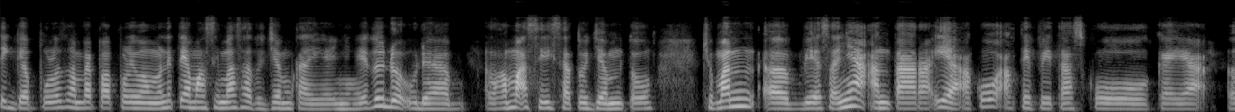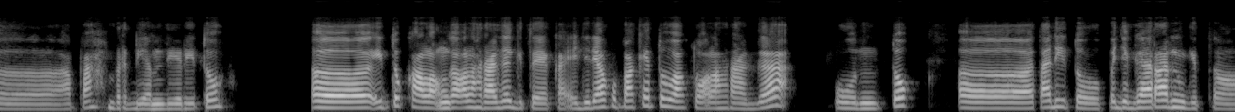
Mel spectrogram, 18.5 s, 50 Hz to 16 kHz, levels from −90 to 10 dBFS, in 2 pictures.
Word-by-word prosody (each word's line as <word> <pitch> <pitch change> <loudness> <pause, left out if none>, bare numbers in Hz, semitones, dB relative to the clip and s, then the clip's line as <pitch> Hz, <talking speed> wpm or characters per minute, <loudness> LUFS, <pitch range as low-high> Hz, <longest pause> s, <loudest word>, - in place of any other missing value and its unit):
30 185 -1 -4
sampai 195 -1 -1
45 185 -1 -2
menit 200 +3 -3
ya 205 - +3
maksimal 195 0 0
1 200 -4 -5
jam 180 -1 -2
kayaknya. 160 0 -5
Itu 250 +4 -1
udah 210 -3 +2
udah 170 -1 -2 0.4
lama 190 +4 +3
sih 190 - -3
1 175 +1 -2
jam 170 0 0
tuh. 180 +2 -5 0.4
Cuman 205 +3 +5 0.2
e 175 - -1 0.2
biasanya 180 +7 +1 0.2
antara, 175 -1 +3
iya 210 - +3
aku 225 - -9
aktivitasku 175 -1 -6 0.4
kayak, 165 -1 -2 0.2
eee, 155 -1 -6
apa 195 - -3 0.2
berdiam 165 -3 -4
diri 165 0 -4
tuh, 220 +2 0 0.7
eee 195 -1 +8
itu 205 - -2
kalau 200 -3 +5
enggak 195 +1 +3
olahraga 205 0 +3
gitu 185 - -14
ya, - - -3
Kak. - - -5
Jadi 185 +4 -2
aku 240 - -7
pakai 215 +5 +2
tuh 250 -3 -1
waktu 200 0 -1
olahraga 185 +7 +2 0.4
untuk 180 +7 -2 0.4
eee 185 -1 +3
tadi 210 +3 +1
tuh, 175 -2 -2
penyegaran 200 +2 +4 0.2
gitu. 175 - -11
185 Hz, 160 wpm, -23 LUFS, 175-200 Hz, 0.7 s, eee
